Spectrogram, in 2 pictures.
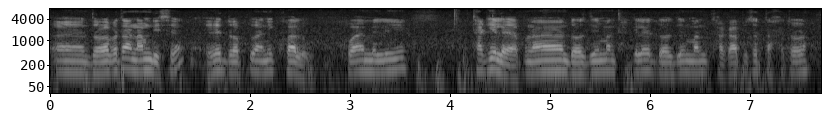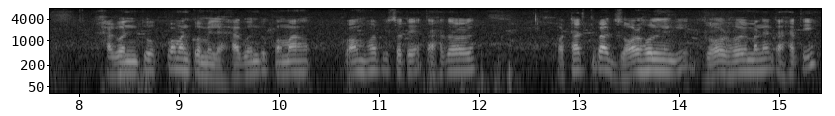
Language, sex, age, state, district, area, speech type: Assamese, male, 45-60, Assam, Golaghat, rural, spontaneous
